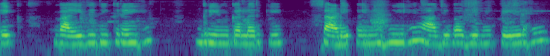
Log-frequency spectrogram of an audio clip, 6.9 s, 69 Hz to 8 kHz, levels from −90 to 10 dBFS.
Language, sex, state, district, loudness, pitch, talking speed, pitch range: Hindi, female, Punjab, Fazilka, -18 LUFS, 210 Hz, 155 wpm, 205-225 Hz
